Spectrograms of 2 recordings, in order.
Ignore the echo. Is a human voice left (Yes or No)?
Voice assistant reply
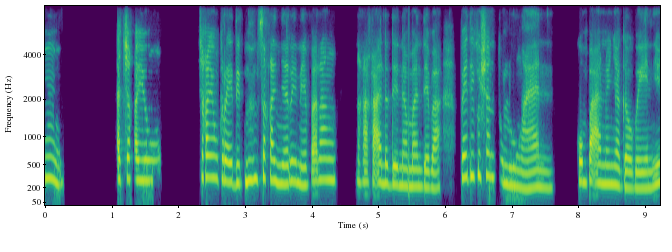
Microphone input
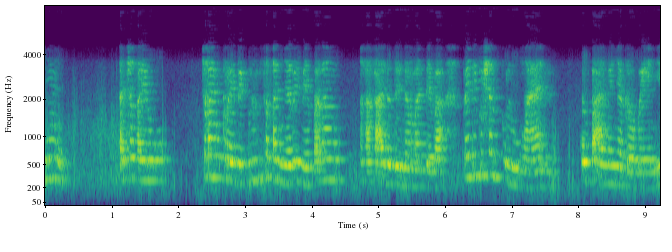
No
